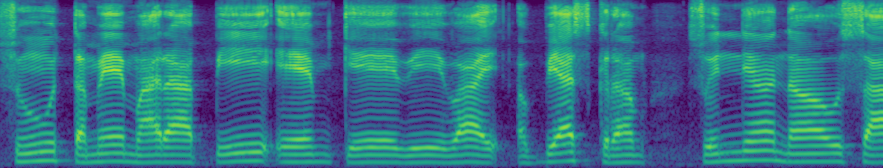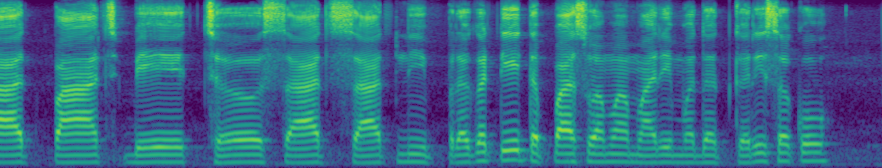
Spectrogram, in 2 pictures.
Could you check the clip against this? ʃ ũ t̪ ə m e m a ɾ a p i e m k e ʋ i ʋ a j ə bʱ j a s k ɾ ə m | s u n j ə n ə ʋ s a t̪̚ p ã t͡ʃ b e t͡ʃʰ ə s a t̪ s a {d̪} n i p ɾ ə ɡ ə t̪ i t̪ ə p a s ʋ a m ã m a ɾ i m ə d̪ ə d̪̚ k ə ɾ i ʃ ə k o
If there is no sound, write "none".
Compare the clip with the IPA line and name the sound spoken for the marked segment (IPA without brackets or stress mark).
t̪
